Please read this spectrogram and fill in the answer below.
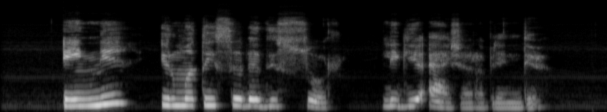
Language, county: Lithuanian, Kaunas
